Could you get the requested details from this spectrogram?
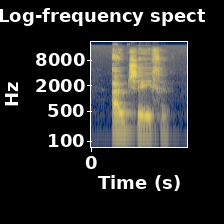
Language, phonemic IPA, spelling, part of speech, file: Dutch, /ˈœytseɣə/, uitzege, noun, Nl-uitzege.ogg
- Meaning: away win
